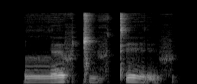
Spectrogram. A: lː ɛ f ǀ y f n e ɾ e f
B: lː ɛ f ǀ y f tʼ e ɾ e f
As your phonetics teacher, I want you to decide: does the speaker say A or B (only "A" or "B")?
B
